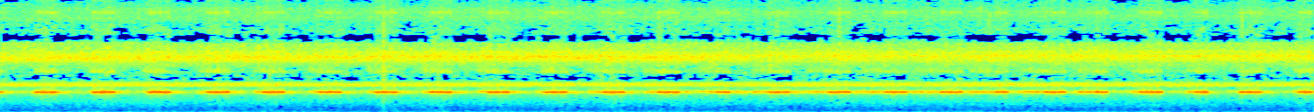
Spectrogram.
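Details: Rhythmic cricket chirping, evenly spaced clear pulses at about two a second, layered over a dense, steady high insect drone.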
